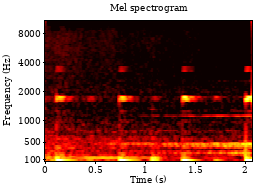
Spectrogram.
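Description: Dark horror soundtrack built on a slow, low heartbeat-like pulse, a thump about every 0.6 seconds, over a steady hum, with a short high note recurring between the beats.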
